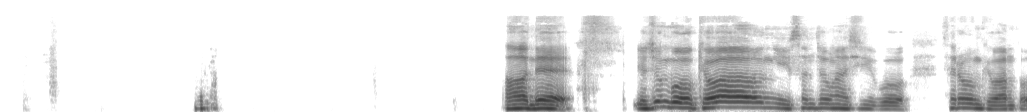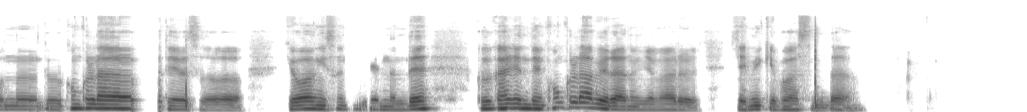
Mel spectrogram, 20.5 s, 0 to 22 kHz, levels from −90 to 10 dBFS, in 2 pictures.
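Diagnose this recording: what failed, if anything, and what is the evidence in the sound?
Repeated packet loss (robotic sound), 10.49 to 10.93 s, is a network fault. Five gaps, the longest 61 ms, were patched by concealment, covering 41% of the stretch and leaving choppy sound with pieces missing.

Short concealed packet loss at 11.43 to 11.48 s and 11.87 to 11.90 s is also on the network side. About 20 ms went missing each time, and the decoder extrapolated the last sound, leaving a brief smear.

A burst of packet loss at 11.50 to 11.60 s removed about 80 ms in a row. The receiver held the last sound and faded it, so a buzz or hiss replaces the missing audio.

A long network dropout is the likely cause at 11.60 to 11.87 s. About 260 ms is lost, with concealment fading into roughly 140 ms of silence before audio resumes further on.

A loud pop sits at 12.13 to 12.15 s and again at 18.42 to 18.44 s. 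Each is a single pulse about 15 dB above the sound, likely an electrical transient in the analogue wiring.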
